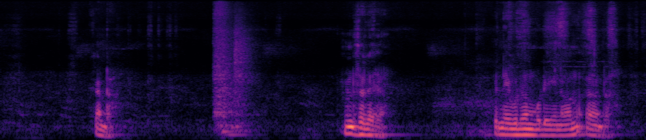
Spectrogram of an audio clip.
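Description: A pen scratches lightly on paper.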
